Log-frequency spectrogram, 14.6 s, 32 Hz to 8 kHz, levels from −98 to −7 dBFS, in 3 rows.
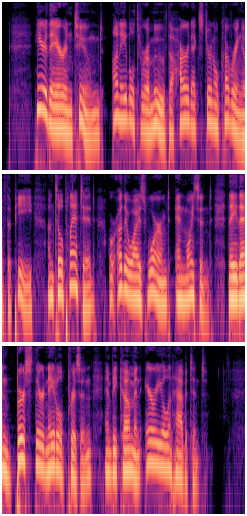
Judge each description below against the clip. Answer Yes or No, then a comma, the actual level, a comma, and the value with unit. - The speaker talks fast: No, average, 145 wpm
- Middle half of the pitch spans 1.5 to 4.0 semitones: No, wide, 5.5 semitones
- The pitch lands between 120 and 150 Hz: Yes, low, 135 Hz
